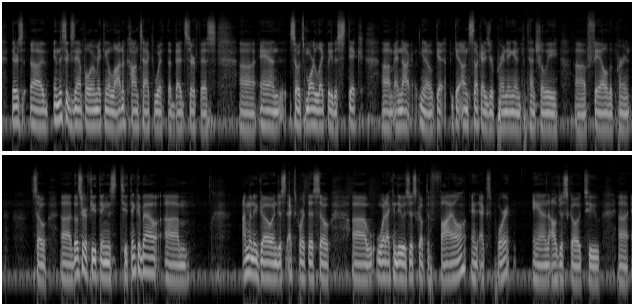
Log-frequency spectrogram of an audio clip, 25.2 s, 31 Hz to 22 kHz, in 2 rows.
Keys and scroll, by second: 0.0-1.7 typing, 4.0-8.2 typing, 11.5-13.2 3, 14.7-16.9 typing, 17.9 typing.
